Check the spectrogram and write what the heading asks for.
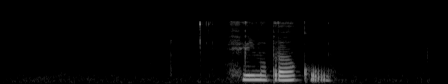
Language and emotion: Russian, neutral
